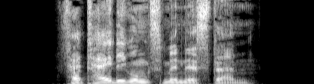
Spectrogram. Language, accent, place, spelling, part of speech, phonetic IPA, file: German, Germany, Berlin, Verteidigungsministern, noun, [fɛɐ̯ˈtaɪ̯dɪɡʊŋsmiˌnɪstɐn], De-Verteidigungsministern.ogg
- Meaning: dative plural of Verteidigungsminister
